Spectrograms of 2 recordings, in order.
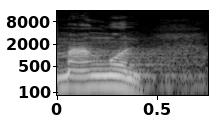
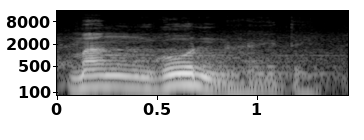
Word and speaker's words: Mangun: Misalnya maaf, ada teman saya namanya Mangun, orang Arab sulit pakai eng, jadi dia bacanya Manggun.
